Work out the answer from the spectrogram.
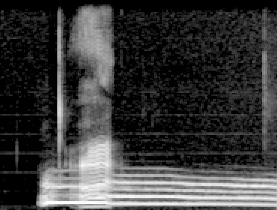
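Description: A dog howls in one long, loud, unbroken wail that starts after a moment of silence. It briefly turns brighter and strained early on, then holds steady to the end with no other sounds.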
